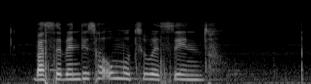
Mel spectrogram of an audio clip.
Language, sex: Swati, female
